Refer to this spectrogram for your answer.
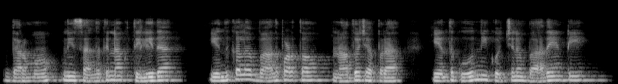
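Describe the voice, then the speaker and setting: A woman voicing a loyal older male friend who talks in a brisk, reassuring, familiar way. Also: lowish voice, fairly even intonation, mellow, lightly acted. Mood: concerned.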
